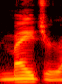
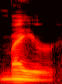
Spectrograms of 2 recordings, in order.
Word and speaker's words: Mayer: pronunciation there got you unfortunately you said major I think but yeah it's mayor uh dfz is Daryl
